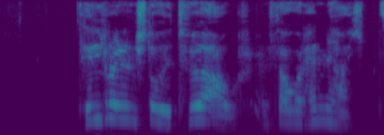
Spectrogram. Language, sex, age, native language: Icelandic, male, 13, Icelandic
